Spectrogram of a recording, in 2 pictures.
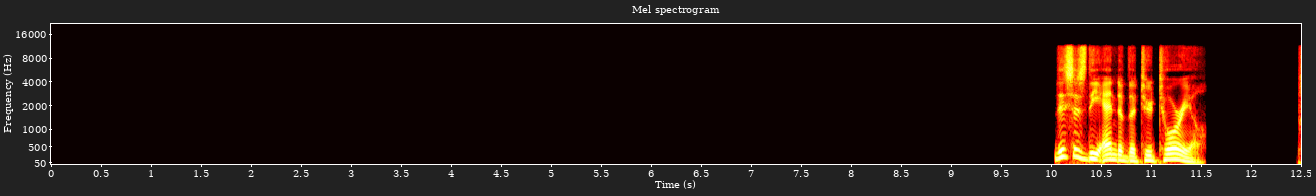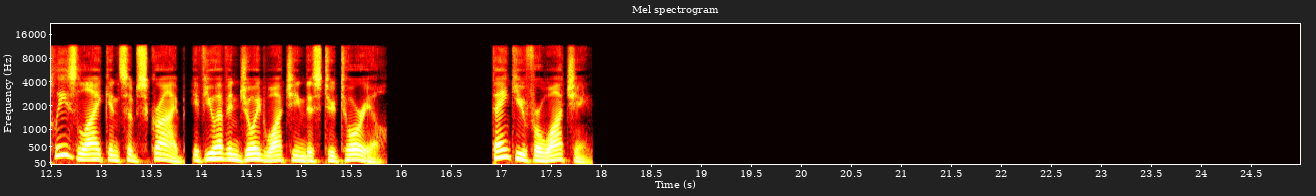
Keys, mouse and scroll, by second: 5.9 click, 6.6 ctrl+s.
